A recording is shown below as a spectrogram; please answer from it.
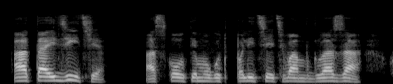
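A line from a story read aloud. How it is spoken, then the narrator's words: Gloomy grumble. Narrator (Russian): хмуро проворчал Бардо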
